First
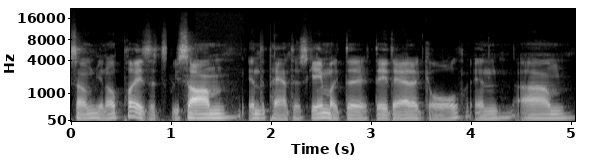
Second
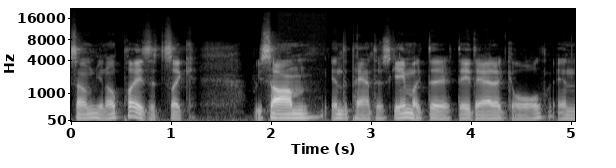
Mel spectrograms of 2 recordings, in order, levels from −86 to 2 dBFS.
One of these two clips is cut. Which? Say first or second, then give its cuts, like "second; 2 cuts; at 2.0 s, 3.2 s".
first; 1 cut; at 0.9 s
